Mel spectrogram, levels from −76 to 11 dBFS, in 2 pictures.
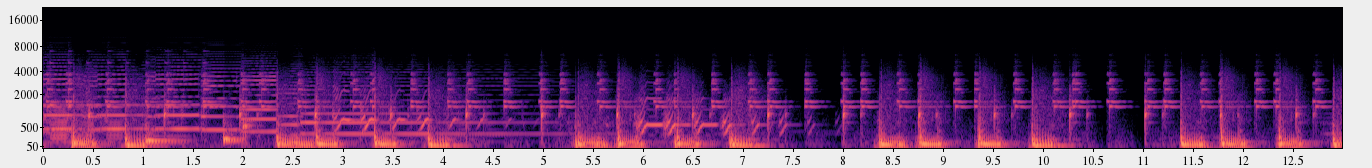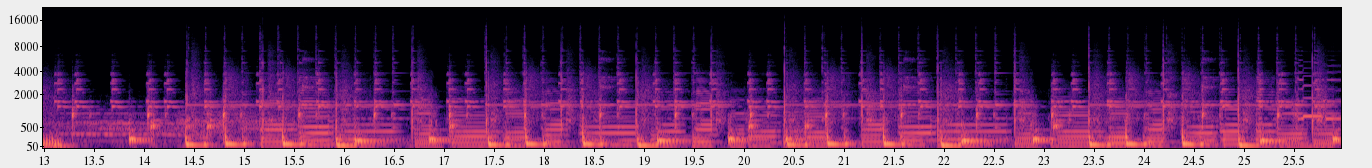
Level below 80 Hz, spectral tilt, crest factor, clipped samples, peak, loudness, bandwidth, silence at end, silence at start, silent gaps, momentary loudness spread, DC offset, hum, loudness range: -28 dBFS; -7.5 dB/octave; 18 dB; under 0.1%; -2 dBFS; -19 LUFS; 10.5 kHz; 0 s; 0 s; none; 7 LU; under 0.1%; none; 2 LU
